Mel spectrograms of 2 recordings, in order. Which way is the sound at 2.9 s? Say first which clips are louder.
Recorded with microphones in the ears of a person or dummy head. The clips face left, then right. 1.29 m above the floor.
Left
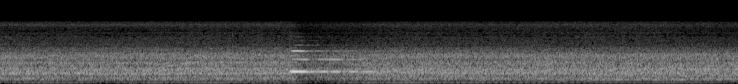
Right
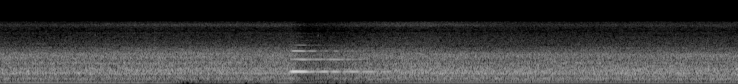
Even; centre (ahead or behind).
